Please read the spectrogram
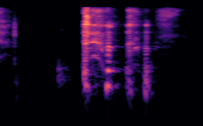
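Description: A man coughing: a small cough at the very start, then a quick run of about four coughs from about a second in.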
